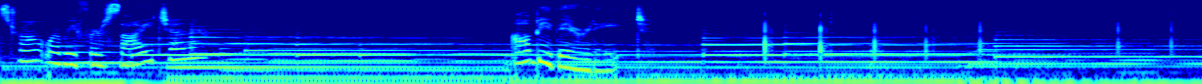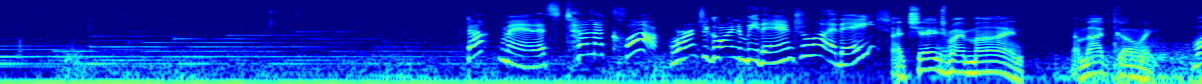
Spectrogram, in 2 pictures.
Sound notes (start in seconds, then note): none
